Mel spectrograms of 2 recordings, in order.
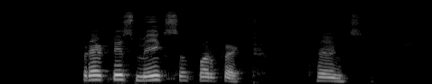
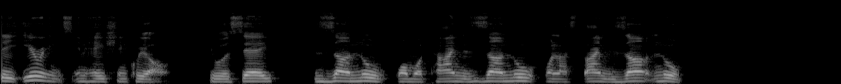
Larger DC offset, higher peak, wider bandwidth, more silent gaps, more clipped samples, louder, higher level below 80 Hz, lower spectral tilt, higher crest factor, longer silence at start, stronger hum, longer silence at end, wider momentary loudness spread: neither; about the same, -16 dBFS vs -18 dBFS; about the same, 12.5 kHz vs 12 kHz; second, none vs 3.09-3.13 s; neither; first, -31 LUFS vs -34 LUFS; second, -80 dBFS vs -68 dBFS; about the same, -5.5 dB/octave vs -6.5 dB/octave; about the same, 18 dB vs 16 dB; first, 0.85 s vs 0 s; neither; second, 0.75 s vs 1.6 s; first, 14 LU vs 9 LU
